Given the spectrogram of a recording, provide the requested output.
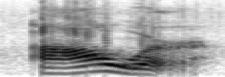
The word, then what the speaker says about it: hour: 하지만 우리가 시간을 말을 할 적에 시간 단위 hour, hour, hour H가 silent H, 묵음 처리가 됐죠. 그렇다면 O, 첫 소리가 되겠습니다.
